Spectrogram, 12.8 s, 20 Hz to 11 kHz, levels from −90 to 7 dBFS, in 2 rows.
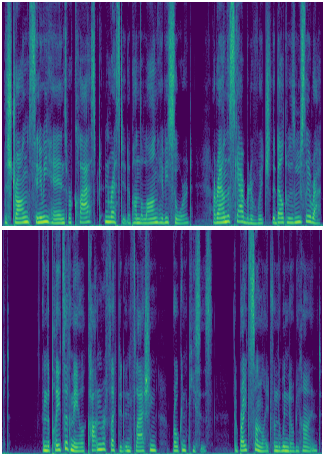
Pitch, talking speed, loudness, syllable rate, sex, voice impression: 210 Hz, 195 wpm, -17 LUFS, 5.8 syllables/s, female, feminine, adult-like, slightly clear, fluent, slightly refreshing, friendly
